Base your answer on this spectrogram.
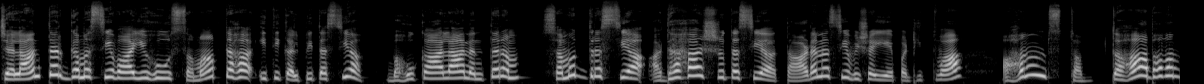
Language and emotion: Sanskrit, surprised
